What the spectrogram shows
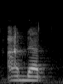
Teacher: T pada adat lebih meletup karena di akhir kata.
